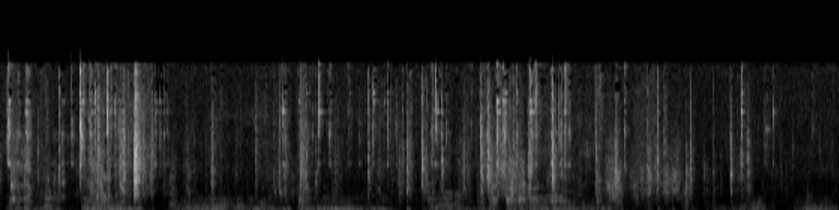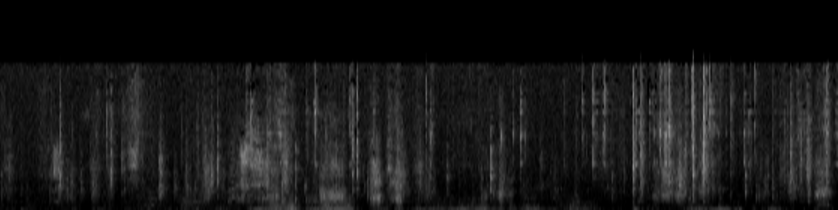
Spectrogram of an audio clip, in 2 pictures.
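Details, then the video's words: Angry Pomapoo puppy taking on a Pomeranian that decides to play back, indoors: repeated throaty, rumbling growls and snarls in rising and falling bursts, with a person talking over the scuffle. "Angry pomapoo puppy takes on pomeranian"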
